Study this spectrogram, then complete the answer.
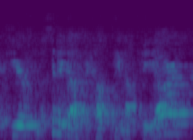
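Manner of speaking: ordinary talk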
